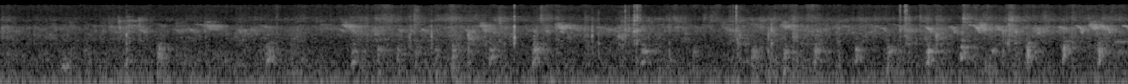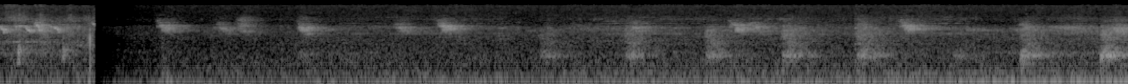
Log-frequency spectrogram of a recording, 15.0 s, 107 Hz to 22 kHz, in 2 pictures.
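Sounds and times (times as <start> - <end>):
faint chicken calls: 0.1 - 8.2
small clicks: 2.8 - 6.3.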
